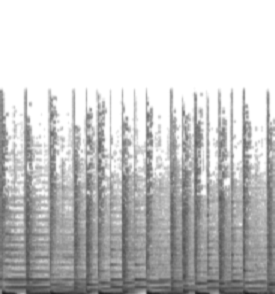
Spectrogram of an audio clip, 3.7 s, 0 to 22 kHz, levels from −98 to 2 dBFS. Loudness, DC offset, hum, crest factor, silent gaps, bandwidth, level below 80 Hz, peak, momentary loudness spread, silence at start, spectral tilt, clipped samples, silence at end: -21 LUFS; under 0.1%; none; 12 dB; none; 15.5 kHz; -20 dBFS; -6 dBFS; 3 LU; 0 s; -4 dB/octave; under 0.1%; 0 s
